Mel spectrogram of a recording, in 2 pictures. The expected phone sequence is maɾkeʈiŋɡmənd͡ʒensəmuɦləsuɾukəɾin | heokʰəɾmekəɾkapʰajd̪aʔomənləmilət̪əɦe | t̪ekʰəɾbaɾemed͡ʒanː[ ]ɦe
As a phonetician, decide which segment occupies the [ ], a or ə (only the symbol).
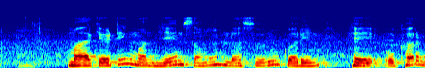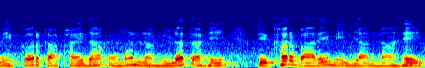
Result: a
